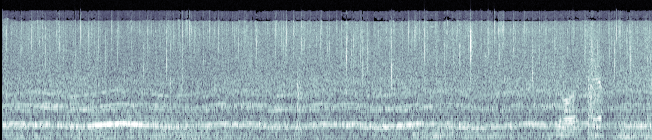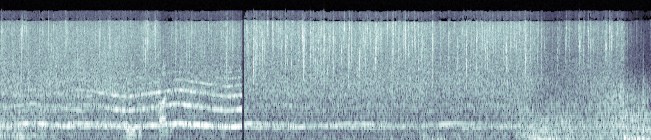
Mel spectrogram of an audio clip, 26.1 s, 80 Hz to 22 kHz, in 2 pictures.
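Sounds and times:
rain falling: 0.0s - 26.0s
warning siren wailing: 0.0s - 26.0s.

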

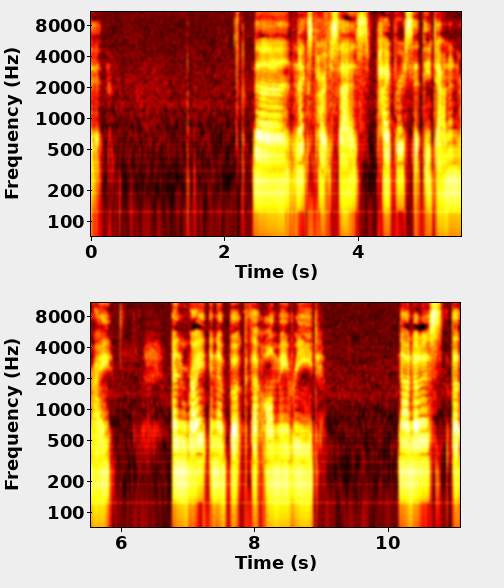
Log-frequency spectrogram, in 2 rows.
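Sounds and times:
woman speaking: 0.0s - 0.2s, 2.2s - 5.9s, 6.8s - 9.1s, 10.2s - 11.0s.

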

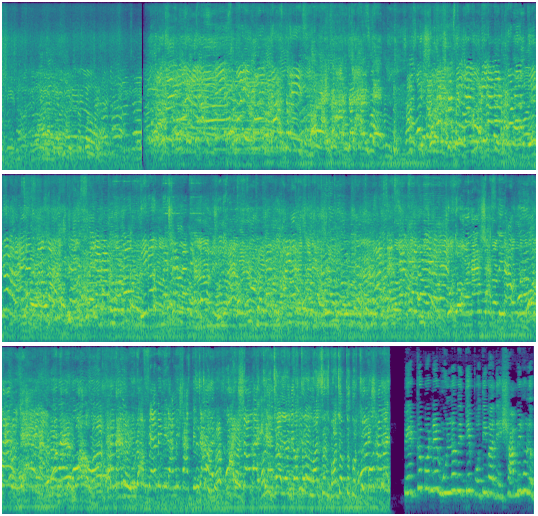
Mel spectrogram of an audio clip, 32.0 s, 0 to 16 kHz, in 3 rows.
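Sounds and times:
crowd shouting and arguing: 0.0s - 29.2s.

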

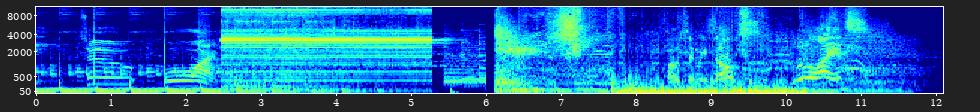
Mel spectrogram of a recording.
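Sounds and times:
loud electronic buzzer: 2.4s - 5.4s.

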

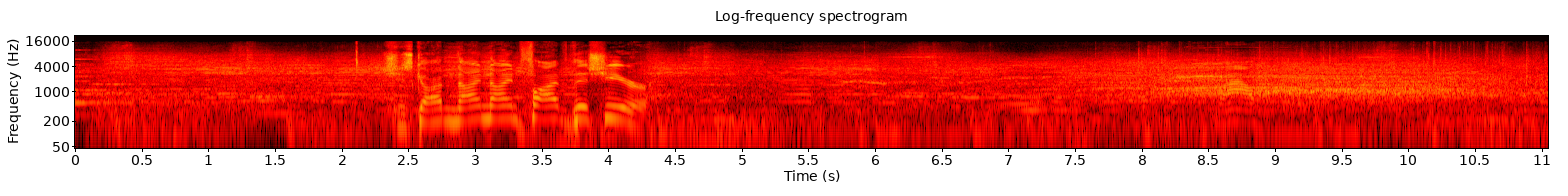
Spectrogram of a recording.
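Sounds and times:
routine music over speakers: 0.0s - 11.0s
crowd cheering and whooping: 7.7s - 11.0s.

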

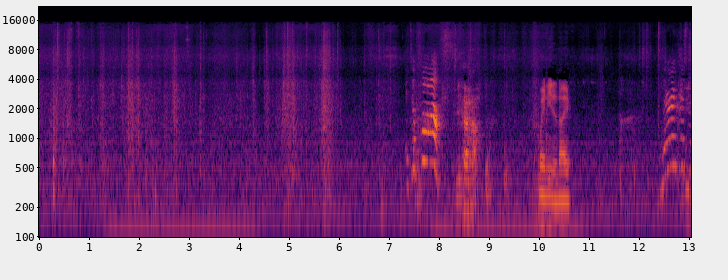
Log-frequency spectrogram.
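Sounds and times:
wrapping paper rustling: 0.0s - 8.5s.

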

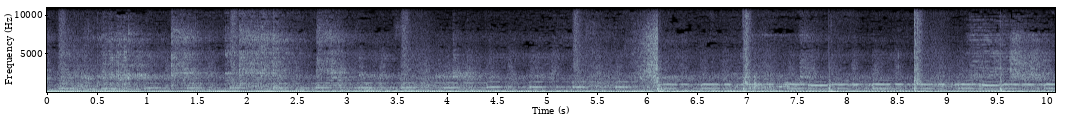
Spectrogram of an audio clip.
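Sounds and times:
deep bass notes: 0.0s - 10.0s.

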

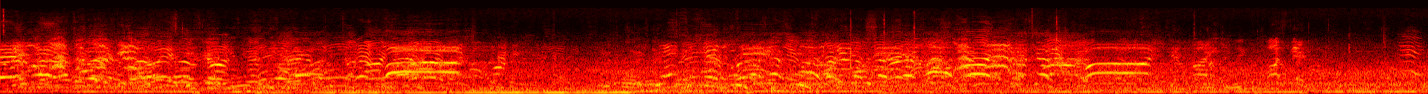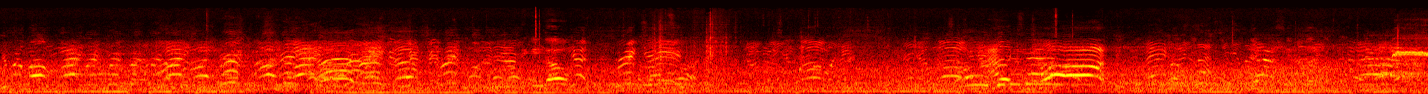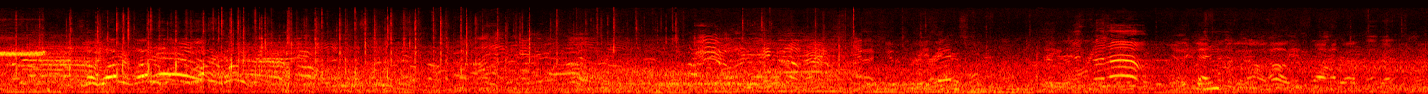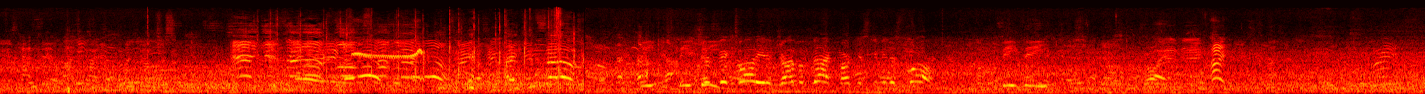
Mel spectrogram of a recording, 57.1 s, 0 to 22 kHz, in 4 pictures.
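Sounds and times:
players and spectators shouting: 0.0s - 13.2s, 13.9s - 44.2s, 44.8s - 52.1s.

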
